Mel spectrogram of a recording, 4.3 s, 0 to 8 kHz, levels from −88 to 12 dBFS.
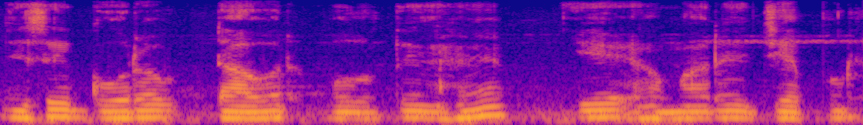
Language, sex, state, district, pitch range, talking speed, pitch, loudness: Hindi, male, Rajasthan, Jaipur, 110-120 Hz, 110 wpm, 115 Hz, -16 LUFS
